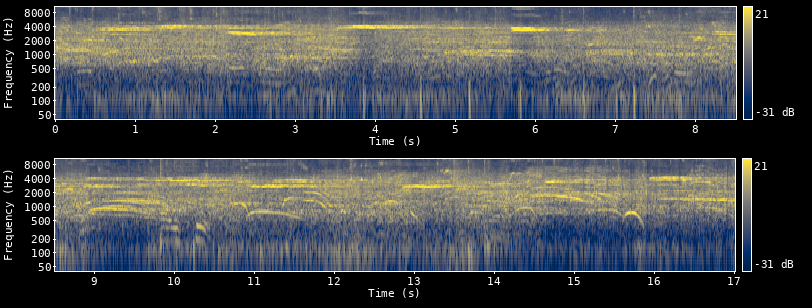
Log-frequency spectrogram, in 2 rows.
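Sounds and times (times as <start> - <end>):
crowd of voices: 0.0 - 17.0
volleyballs bouncing and hit: 3.3 - 8.8, 9.6 - 14.3.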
